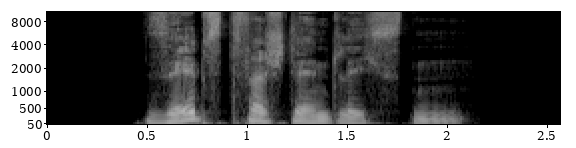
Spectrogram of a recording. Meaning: 1. superlative degree of selbstverständlich 2. inflection of selbstverständlich: strong genitive masculine/neuter singular superlative degree
- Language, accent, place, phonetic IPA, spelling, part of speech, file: German, Germany, Berlin, [ˈzɛlpstfɛɐ̯ˌʃtɛntlɪçstn̩], selbstverständlichsten, adjective, De-selbstverständlichsten.ogg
